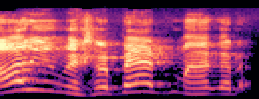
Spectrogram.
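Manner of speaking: high, nasal Are you మిస్టర్ ప్యాట్మాకర్ with a flat American a; mock the airport clerk's nasal American accent; nasal American twang. Airport clerk in Los Angeles calling his name, mocking nasal American accent. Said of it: "ముక్కుతోటి".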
